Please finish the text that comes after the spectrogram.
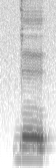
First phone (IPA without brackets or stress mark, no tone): ɡ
